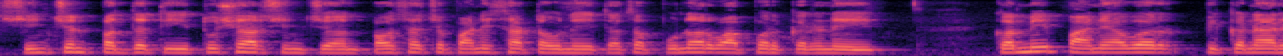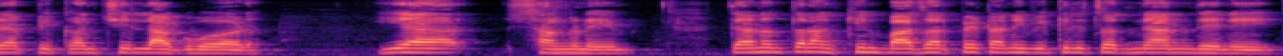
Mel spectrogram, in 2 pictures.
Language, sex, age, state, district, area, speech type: Marathi, male, 45-60, Maharashtra, Nashik, rural, spontaneous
